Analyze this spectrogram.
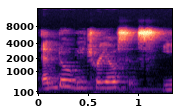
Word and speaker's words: endometriosis: women are going to experience is thing called endometriosis do em eve t RI o sis and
